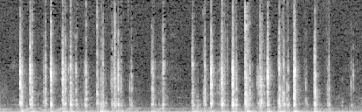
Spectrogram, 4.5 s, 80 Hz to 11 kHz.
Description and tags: A recording of something being written on a Logitech Cordless desktop keyboard. There's about 20 keystrokes.
Recorded with a superlux E523/D microphone, through a Behringer eurorack MX602A mixer, plugged in a SB live soundcard. Recorded and edited in Audacity 1.3.5-beta on ubuntu 8.04.2 linux.
writing, keyboard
